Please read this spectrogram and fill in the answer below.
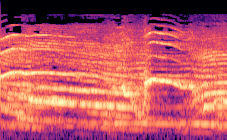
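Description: A group of children shrieking and exclaiming together, many high voices overlapping, with a sharp rising shriek about one and a half seconds in: an excited reaction to foam bursting out of the tubes.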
